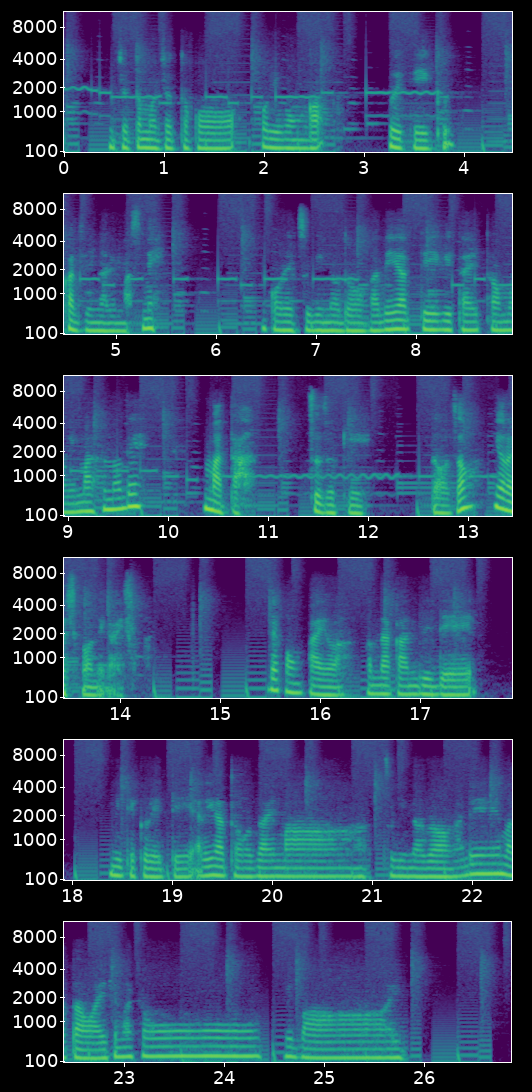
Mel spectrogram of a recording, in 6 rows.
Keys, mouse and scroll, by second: 1.4-2.1 scroll down 2, 2.1-3.7 scroll down 1, 3.7-4.5 scroll down 1, 5.4-6.1 scroll down 2, 6.1-7.6 scroll up 1, 8.6 click, 9.6 alt+click, 10.5 alt+middle drag, 11.1-15.0 alt+drag, 15.9-17.2 alt+drag, 19.4-19.7 alt+drag, 24.8-25.3 alt+drag.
